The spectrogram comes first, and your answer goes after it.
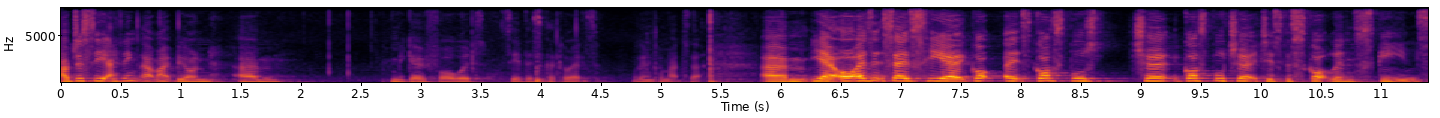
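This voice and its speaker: A woman with an English accent talks at a moderate pace and a fairly high pitch. Her pitch variation is ordinary, with big swings in loudness. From northern England, York. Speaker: ministry worker. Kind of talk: church talk. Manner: casual, many fillers.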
